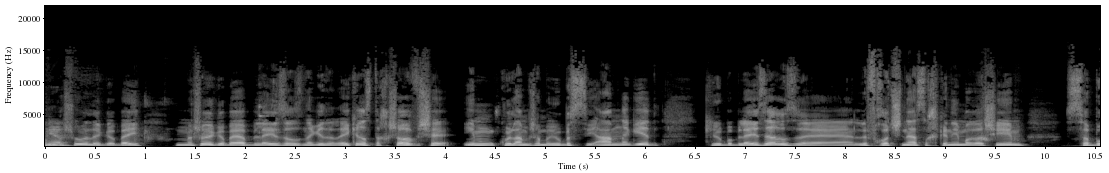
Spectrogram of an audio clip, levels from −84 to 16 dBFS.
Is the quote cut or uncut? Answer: uncut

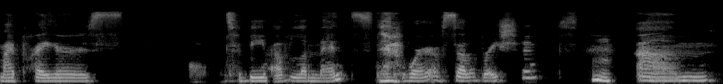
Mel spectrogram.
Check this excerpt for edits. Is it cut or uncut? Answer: cut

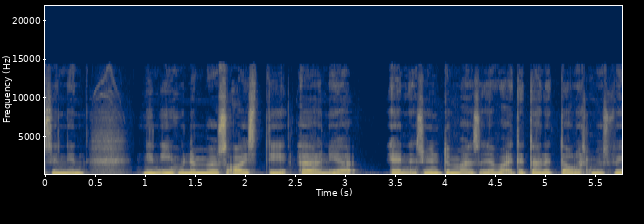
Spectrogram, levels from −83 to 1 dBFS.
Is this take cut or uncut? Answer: uncut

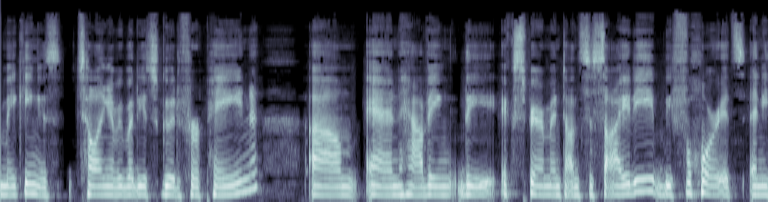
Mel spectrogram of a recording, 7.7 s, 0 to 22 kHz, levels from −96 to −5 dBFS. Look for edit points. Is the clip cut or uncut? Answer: uncut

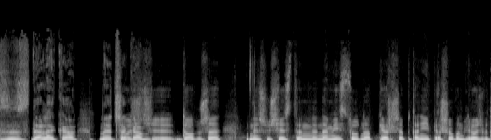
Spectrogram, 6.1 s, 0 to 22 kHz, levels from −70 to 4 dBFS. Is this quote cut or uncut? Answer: cut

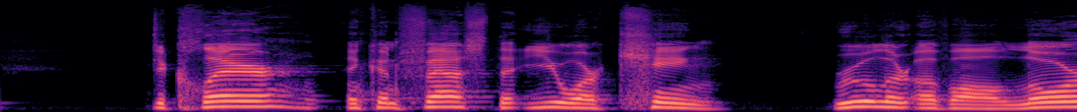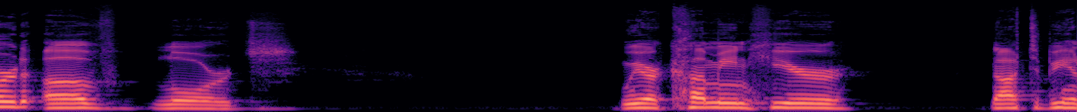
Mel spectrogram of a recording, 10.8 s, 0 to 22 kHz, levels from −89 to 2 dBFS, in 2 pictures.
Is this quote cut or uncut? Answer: uncut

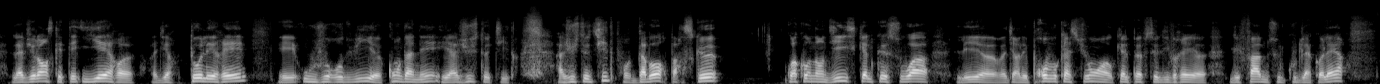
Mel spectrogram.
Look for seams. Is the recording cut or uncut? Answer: uncut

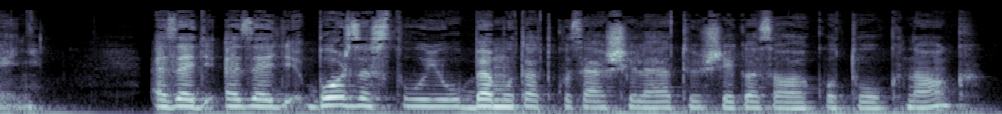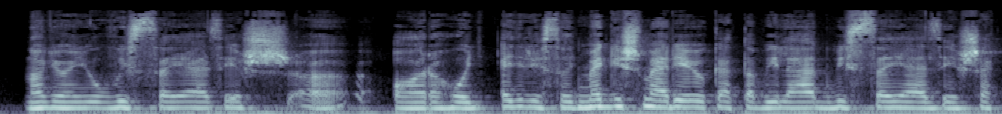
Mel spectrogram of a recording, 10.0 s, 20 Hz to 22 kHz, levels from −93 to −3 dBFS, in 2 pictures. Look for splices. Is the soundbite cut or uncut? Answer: uncut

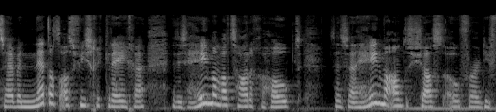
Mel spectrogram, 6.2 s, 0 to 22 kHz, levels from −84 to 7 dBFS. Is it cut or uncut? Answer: uncut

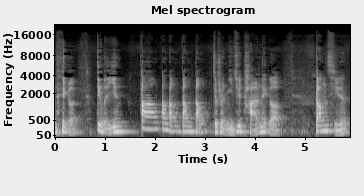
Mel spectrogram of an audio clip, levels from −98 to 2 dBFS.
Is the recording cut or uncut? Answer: cut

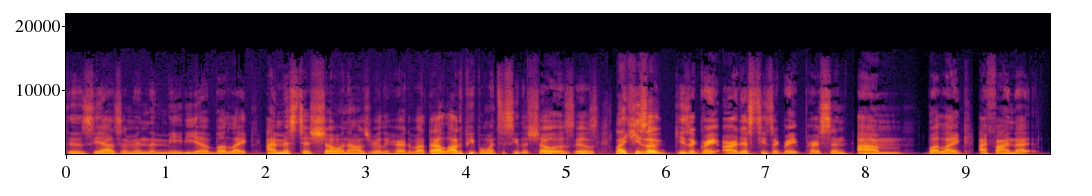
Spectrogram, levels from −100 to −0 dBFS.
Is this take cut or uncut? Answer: uncut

